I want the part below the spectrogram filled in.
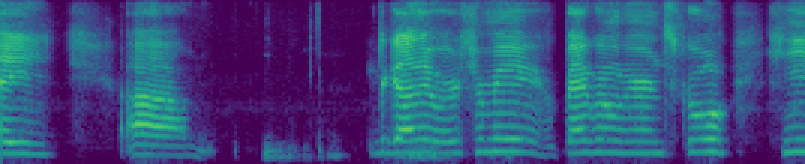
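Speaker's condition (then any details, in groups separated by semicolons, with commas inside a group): Cerebral palsy; from birth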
